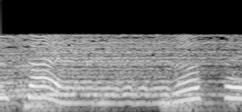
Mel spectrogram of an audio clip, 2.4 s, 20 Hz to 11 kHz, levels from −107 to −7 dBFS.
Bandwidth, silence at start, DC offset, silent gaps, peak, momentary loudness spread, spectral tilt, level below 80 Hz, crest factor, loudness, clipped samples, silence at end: 4.5 kHz; 0 s; under 0.1%; none; -4 dBFS; 10 LU; -10 dB/octave; -48 dBFS; 14 dB; -19 LUFS; under 0.1%; 0 s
